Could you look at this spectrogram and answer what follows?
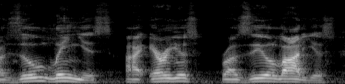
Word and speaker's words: Azul Linhas Aéreas Brasileiras: Azul Brazilian Airlines, or Azul Linhas Aéreas Brasileiras, which is pronounced in Portuguese, is a Brazilian-based low-cost airline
